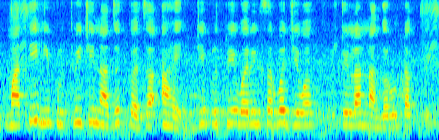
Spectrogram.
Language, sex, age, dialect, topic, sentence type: Marathi, female, 56-60, Varhadi, agriculture, statement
